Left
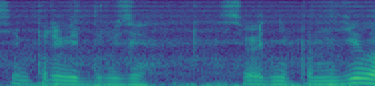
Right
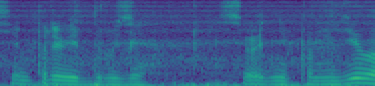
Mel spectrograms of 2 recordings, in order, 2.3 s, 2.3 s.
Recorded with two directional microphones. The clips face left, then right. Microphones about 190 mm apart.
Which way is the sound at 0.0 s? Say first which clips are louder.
Even; 10° left (ahead or behind).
